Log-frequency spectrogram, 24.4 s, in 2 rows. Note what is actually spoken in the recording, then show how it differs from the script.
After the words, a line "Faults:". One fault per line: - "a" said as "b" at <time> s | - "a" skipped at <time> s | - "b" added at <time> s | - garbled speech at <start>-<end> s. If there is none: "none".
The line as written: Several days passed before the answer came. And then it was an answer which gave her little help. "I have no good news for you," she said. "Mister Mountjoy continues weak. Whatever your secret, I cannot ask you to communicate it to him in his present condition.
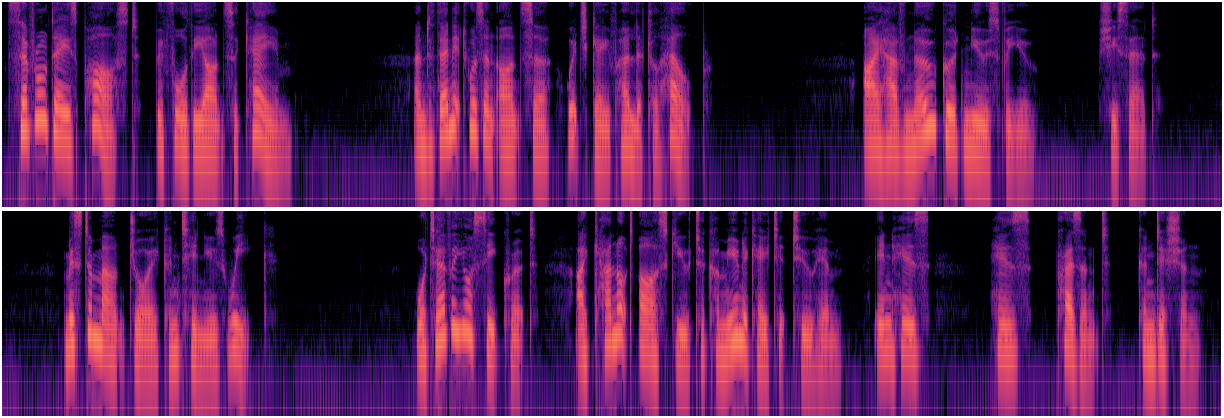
Several days passed before the answer came. And then it was an answer which gave her little help. "I have no good news for you," she said. "Mister Mountjoy continues weak. Whatever your secret, I cannot ask you to communicate it to him in his his present condition.
Faults:
- "his" added at 22.1 s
